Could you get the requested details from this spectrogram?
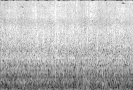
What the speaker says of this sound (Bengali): দিয়ে এটা ভেজে নেব।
